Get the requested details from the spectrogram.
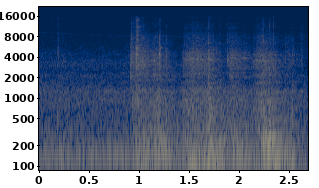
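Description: A car door opens with a clunk.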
